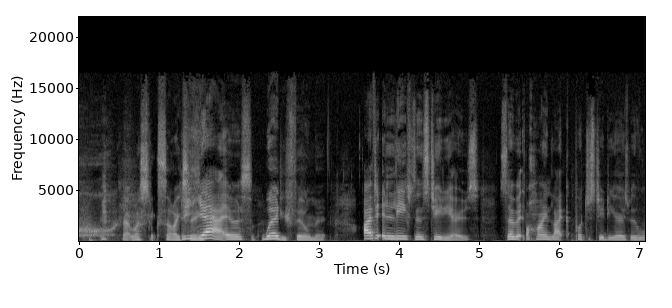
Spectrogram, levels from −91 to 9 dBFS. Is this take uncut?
no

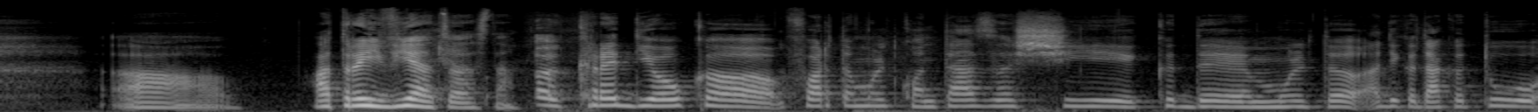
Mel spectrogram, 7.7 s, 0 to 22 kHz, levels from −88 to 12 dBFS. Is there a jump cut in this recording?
yes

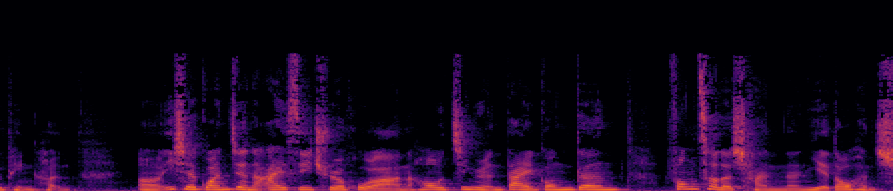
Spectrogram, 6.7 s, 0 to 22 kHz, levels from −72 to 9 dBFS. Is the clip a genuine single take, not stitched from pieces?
yes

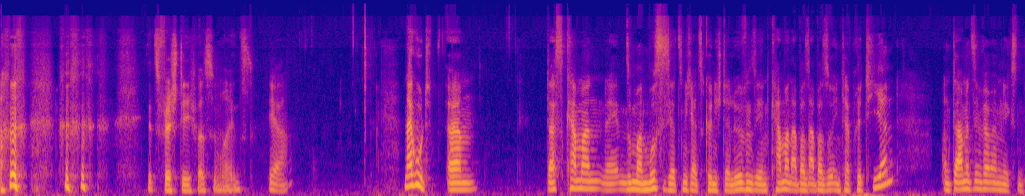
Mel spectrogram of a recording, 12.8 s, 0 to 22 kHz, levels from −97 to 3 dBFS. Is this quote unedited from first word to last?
no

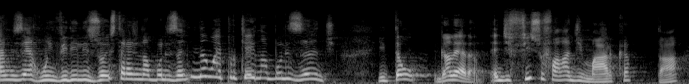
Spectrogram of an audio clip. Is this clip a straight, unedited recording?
no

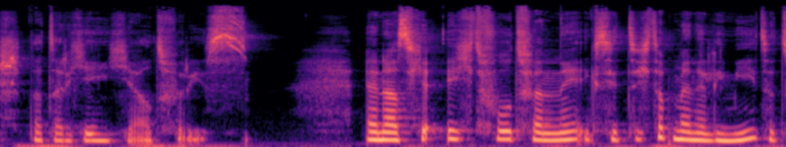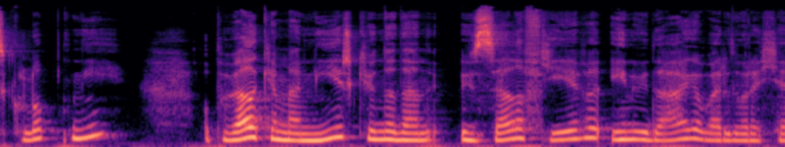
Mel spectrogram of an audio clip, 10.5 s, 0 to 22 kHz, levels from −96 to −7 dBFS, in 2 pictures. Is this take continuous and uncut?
no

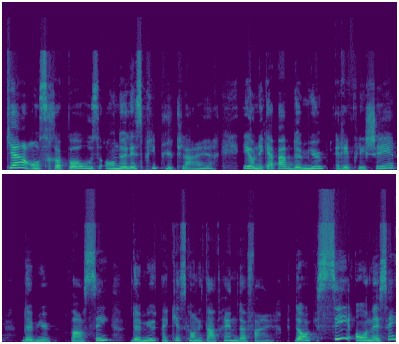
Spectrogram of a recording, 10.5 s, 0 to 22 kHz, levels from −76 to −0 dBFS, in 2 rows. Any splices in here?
yes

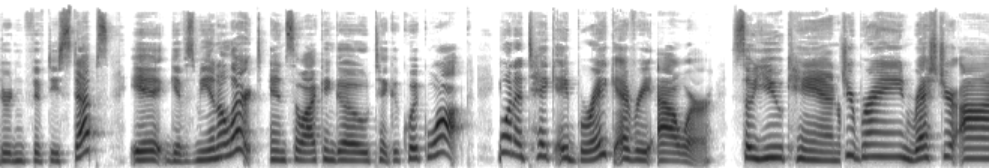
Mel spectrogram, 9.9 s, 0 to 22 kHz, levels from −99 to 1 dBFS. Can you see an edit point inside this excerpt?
yes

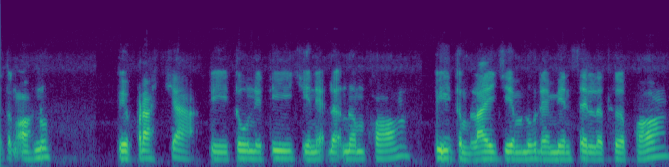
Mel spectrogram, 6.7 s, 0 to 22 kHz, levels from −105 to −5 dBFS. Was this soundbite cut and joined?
yes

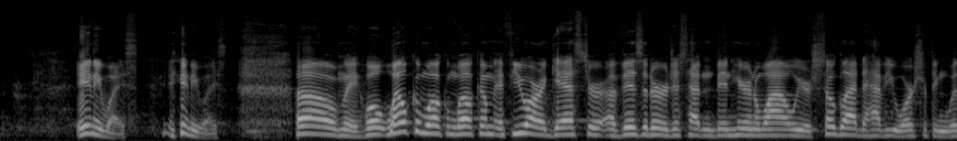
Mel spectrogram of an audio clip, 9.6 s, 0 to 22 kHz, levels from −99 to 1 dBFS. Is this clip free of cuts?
no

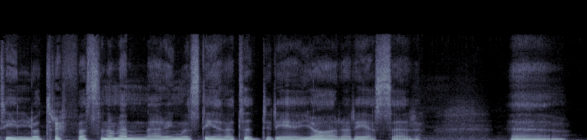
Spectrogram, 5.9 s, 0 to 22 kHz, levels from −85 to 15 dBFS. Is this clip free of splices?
yes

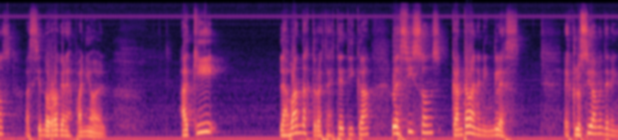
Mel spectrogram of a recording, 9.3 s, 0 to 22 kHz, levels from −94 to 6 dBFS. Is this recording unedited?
no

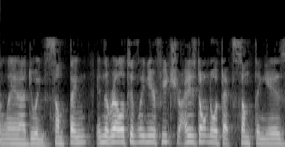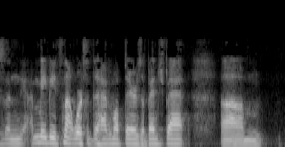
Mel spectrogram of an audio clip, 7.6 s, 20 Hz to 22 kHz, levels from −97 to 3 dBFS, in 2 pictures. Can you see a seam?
yes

